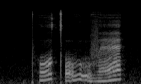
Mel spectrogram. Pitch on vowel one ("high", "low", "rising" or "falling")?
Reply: rising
